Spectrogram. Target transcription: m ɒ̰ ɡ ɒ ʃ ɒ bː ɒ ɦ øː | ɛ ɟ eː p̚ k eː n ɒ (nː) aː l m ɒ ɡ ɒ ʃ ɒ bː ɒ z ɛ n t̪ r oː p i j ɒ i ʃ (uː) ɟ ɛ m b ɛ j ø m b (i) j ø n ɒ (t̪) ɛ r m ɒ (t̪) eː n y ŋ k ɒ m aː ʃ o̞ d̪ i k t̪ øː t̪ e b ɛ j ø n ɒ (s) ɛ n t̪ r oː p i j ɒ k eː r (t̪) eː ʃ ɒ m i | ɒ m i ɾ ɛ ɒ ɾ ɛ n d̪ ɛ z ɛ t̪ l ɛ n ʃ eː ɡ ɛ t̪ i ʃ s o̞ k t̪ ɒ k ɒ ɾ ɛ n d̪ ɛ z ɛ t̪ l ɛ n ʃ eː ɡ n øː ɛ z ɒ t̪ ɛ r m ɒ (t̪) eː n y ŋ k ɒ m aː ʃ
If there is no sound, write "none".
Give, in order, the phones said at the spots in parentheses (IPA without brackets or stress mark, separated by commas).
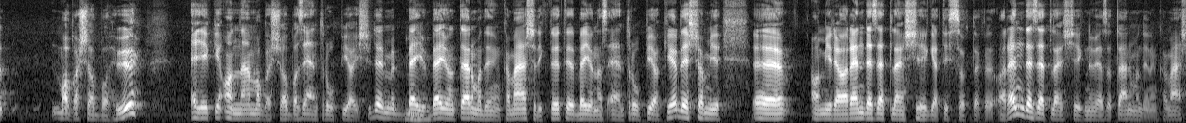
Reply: nː, u, ɛ, t̪, d̪, z, d̪, d̪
